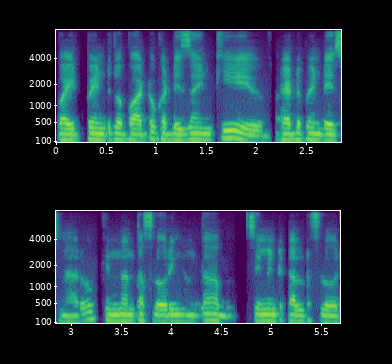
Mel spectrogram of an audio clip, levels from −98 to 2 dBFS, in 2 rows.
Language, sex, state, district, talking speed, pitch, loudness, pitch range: Telugu, male, Andhra Pradesh, Sri Satya Sai, 190 wpm, 120 Hz, -18 LUFS, 115-125 Hz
